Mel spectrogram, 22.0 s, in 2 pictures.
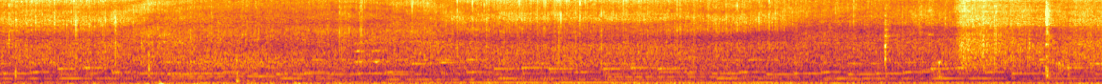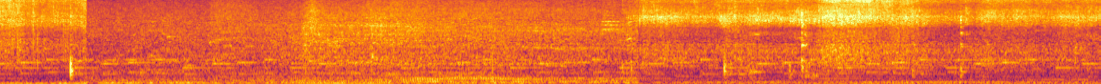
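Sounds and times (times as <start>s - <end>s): spatula stirring: 0.0s - 11.9s, 17.4s - 22.0s
tofu sizzling in wok: 0.0s - 11.9s, 17.4s - 22.0s.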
